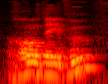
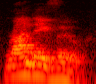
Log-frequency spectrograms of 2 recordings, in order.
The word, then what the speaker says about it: rendezvous: nasal vowels in english so how are we going to pronounce that in english rendezvous right so we repair it to be a vowel plus nasal sequence um another one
